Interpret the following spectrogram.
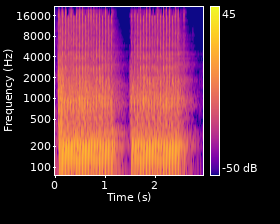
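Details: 1966 Yamaha YL1, never run in 15 years, on electric start: two bursts of even cranking at about three and a half turns a second with no firing. No spark at either plug even with the kill switch on: cranks but won't start.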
